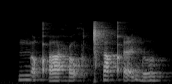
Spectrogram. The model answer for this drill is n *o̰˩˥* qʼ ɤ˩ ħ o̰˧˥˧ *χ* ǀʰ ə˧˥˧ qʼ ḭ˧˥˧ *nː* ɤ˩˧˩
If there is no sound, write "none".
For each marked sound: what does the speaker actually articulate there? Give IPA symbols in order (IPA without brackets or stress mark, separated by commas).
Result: o̰˧˥˧, χ, n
